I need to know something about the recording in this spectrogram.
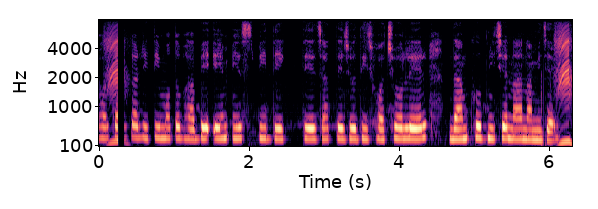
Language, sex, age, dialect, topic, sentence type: Bengali, male, 18-24, Rajbangshi, agriculture, statement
